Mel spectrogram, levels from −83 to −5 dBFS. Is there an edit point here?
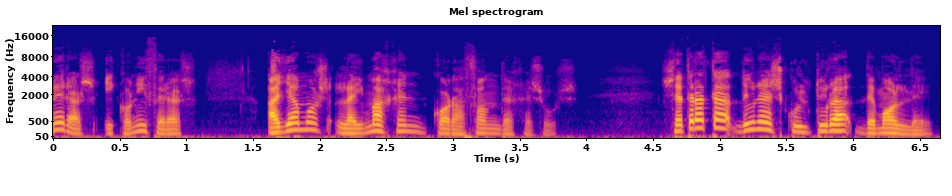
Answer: yes; 1 cut; at 2.8 s

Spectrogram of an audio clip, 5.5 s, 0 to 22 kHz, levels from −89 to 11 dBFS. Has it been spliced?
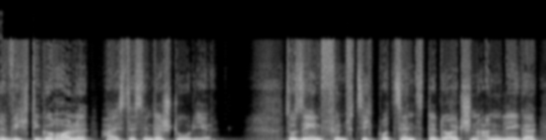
no; 0 cuts

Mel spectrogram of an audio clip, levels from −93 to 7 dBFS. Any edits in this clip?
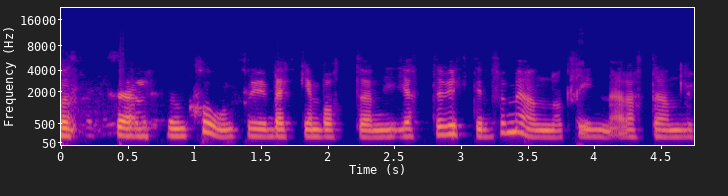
yes; 1 cut; at 3.2 s

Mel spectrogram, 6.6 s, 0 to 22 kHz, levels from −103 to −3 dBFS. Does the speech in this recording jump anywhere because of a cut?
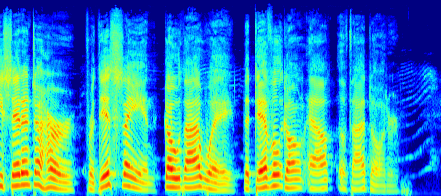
yes; 4 cuts; at 1.2 s, 2.4 s, 3.6 s, 4.2 s

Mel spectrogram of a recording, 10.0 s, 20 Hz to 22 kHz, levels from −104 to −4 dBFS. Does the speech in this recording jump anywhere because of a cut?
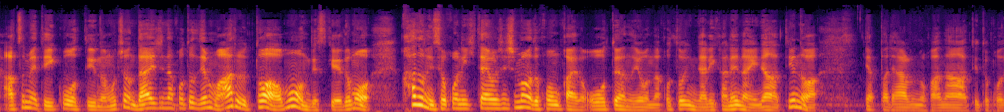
no; 0 cuts

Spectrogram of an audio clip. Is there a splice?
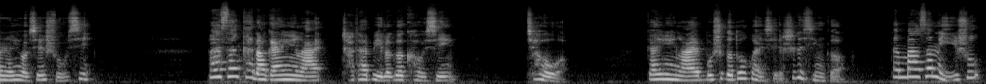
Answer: no; 0 cuts

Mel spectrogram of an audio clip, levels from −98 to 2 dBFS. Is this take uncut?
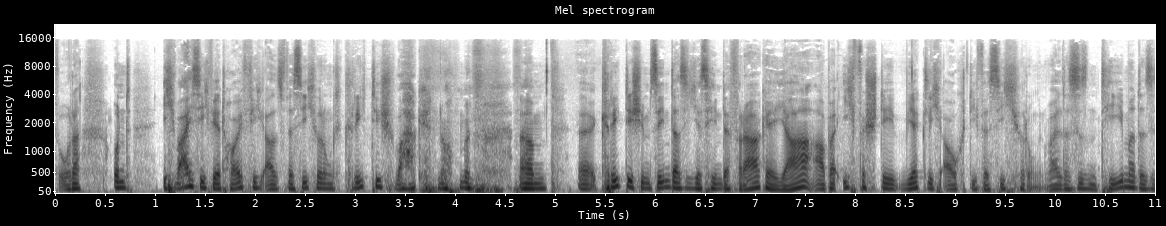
yes; 0 cuts

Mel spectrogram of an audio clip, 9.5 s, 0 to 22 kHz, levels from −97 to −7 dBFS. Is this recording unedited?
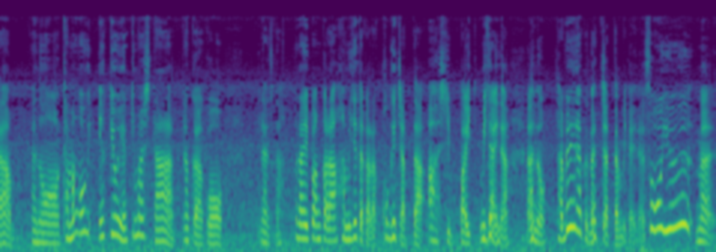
no; 1 cut; at 3.5 s

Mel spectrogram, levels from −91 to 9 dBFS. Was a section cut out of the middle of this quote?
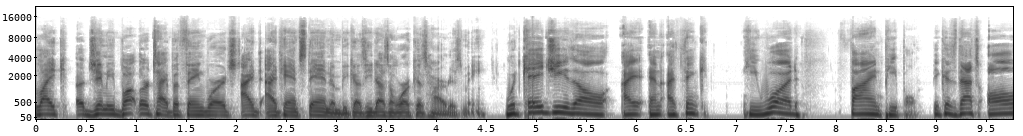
yes; 2 cuts; at 2.0 s, 2.4 s

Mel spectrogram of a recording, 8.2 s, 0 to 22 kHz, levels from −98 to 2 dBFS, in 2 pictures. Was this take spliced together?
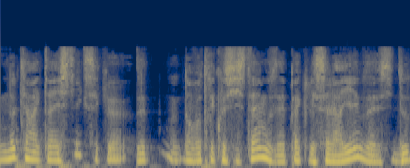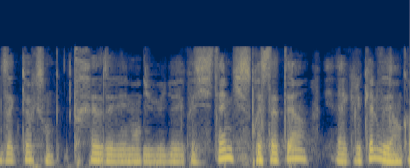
yes; 4 cuts; at 1.4 s, 5.1 s, 5.5 s, 6.6 s

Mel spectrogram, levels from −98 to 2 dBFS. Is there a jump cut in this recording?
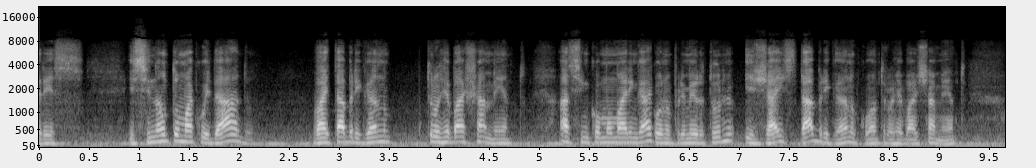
yes; 2 cuts; at 3.9 s, 6.2 s

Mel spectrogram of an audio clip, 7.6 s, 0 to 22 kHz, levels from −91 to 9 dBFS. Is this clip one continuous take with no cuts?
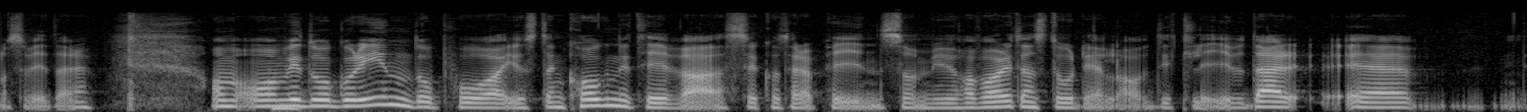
yes; 0 cuts

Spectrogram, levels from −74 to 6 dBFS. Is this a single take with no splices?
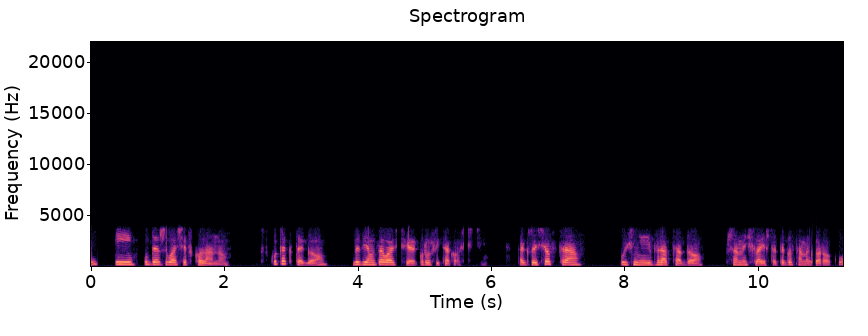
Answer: yes; 0 cuts

